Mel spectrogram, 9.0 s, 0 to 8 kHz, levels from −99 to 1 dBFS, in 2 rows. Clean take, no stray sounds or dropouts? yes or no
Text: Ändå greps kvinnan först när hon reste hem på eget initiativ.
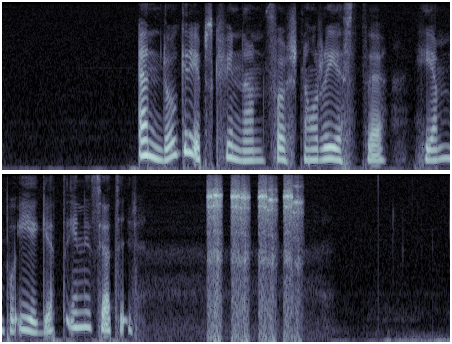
no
